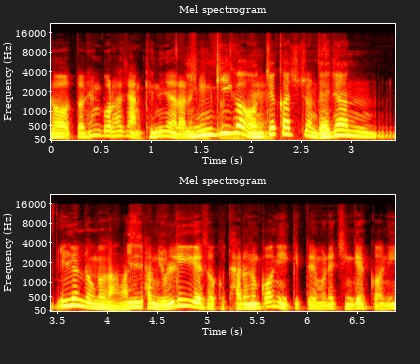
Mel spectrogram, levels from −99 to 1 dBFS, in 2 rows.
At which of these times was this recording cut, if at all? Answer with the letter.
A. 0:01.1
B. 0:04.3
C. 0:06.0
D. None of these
B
